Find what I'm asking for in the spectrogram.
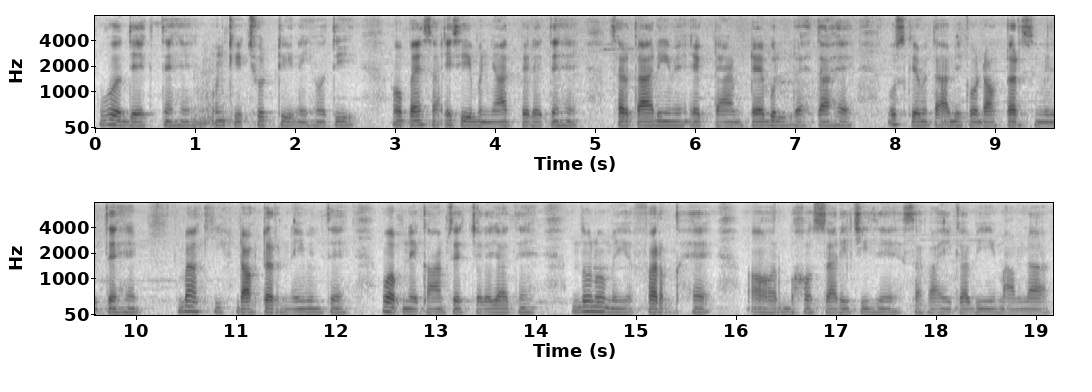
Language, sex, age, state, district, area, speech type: Urdu, male, 60+, Uttar Pradesh, Lucknow, rural, spontaneous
